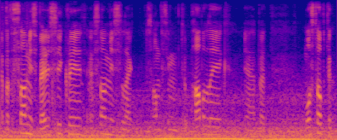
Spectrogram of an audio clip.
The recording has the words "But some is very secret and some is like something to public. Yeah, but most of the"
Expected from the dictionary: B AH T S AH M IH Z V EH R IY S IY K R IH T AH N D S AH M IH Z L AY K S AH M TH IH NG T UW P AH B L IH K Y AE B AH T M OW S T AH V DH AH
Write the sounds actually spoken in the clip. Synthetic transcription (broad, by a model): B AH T S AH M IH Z V EH R IY S IY K R IH T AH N S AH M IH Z L AY K S AH M TH IH NG T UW P AH B L IH K Y AE B AH T M OW S T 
